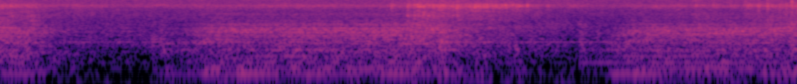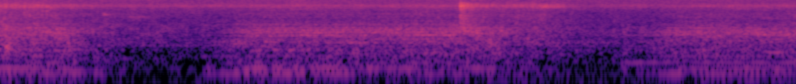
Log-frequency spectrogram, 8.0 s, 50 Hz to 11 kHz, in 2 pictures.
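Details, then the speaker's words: AQUA single-tub washing machine in the wash process after filling. Soft low hum with the agitator swishing and reversing about every two seconds, even and fairly quiet; normal wash with 39 minutes remaining. "Ini menurut saya juga nggak terlalu bising ya, jadi biasa aja."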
